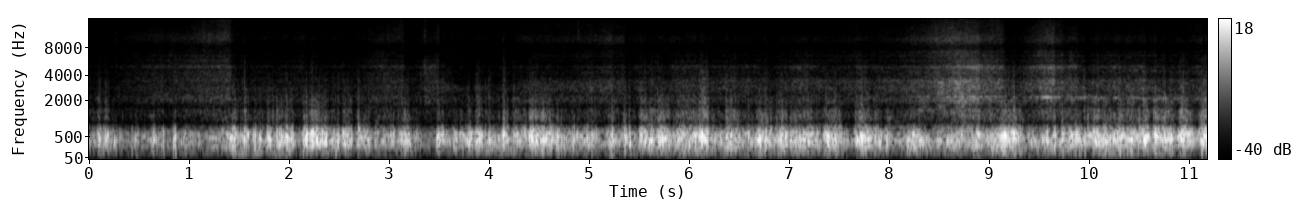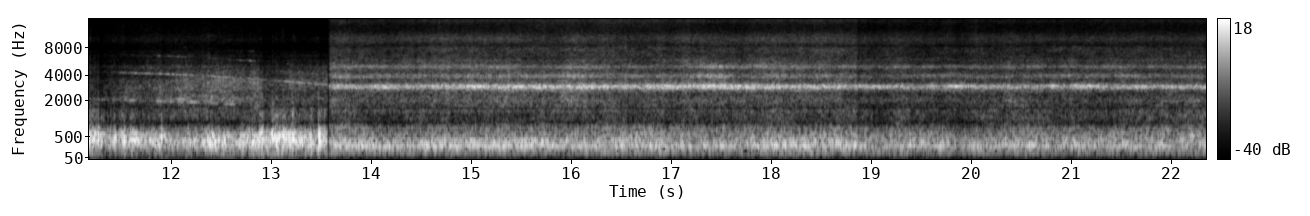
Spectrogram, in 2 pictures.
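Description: Twin-engine fighter jet's engines running as it taxis, a steady rumble with a high whine; the whine slides down in pitch about 12 seconds in and then holds steady.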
